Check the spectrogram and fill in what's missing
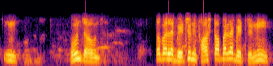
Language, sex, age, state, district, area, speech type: Nepali, male, 18-30, West Bengal, Kalimpong, rural, conversation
